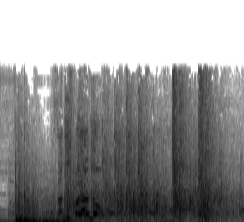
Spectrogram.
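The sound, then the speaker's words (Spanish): Gunfire from police shooting at protesters: many sharp, loud cracks and thuds in quick, irregular succession, mixed with shouting crowd voices throughout. “Están disparando a todos los manifestantes. Esto es bala.”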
